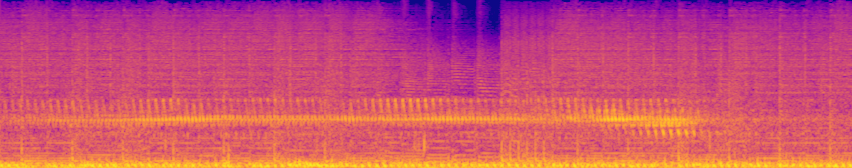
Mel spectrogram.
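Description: Police car siren sounding a steady, rapidly pulsing high tone that stops about nine seconds in, over loud heavy-metal music with guitar and drums.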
